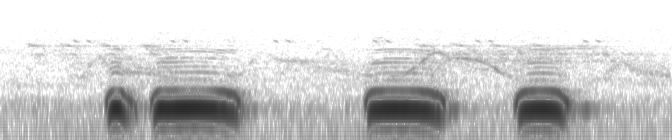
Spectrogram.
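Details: Four deep, soft hoots from a Great Horned Owl in a stuttered rhythm, a short note running into a long one, a pause, then two more; this hooting is general communication signalling other great horned owls nearby.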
